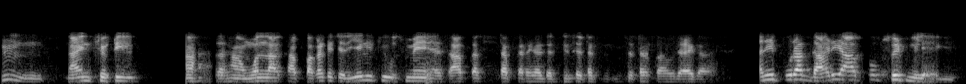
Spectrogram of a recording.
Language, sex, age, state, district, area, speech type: Urdu, male, 18-30, Delhi, North West Delhi, urban, conversation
